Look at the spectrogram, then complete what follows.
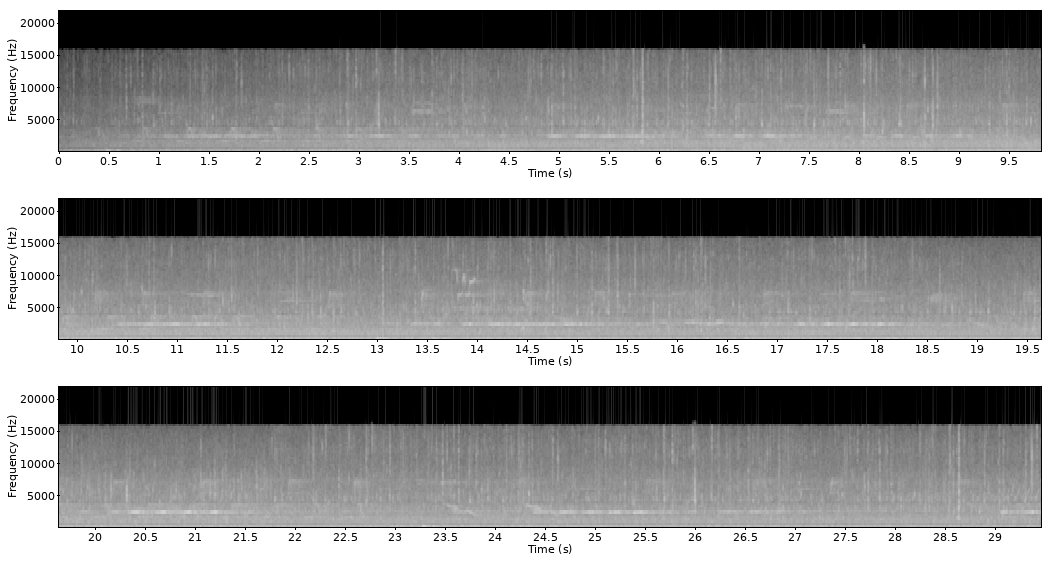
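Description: Steady hiss like falling rain, fading in over the first couple of seconds, with a faint high tone that comes and goes every couple of seconds.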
